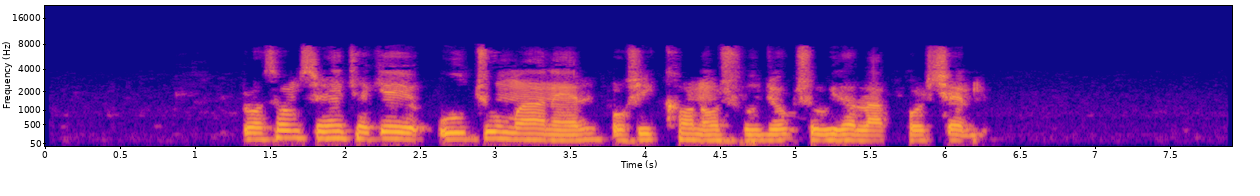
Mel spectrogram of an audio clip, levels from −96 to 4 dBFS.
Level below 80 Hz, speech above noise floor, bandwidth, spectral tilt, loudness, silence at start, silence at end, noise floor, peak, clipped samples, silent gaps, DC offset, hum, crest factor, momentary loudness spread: -50 dBFS; 49 dB; 8 kHz; -6 dB/octave; -18 LUFS; 1.35 s; 1.65 s; -66 dBFS; -2 dBFS; under 0.1%; none; under 0.1%; none; 16 dB; 4 LU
